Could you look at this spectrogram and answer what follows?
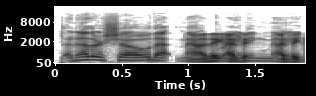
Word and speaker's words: Groening: It is Groening, right? It is Groening. It is not spelled like graining at all, but graining rhymes. It rhymes with raining.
